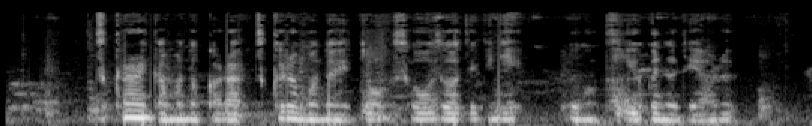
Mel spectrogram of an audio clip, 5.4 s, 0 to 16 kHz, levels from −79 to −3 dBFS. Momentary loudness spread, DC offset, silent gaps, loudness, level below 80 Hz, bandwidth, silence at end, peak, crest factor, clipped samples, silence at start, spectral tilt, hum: 17 LU; under 0.1%; none; -23 LUFS; -44 dBFS; 11.5 kHz; 0.2 s; -6 dBFS; 18 dB; under 0.1%; 0.05 s; -6 dB/octave; none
